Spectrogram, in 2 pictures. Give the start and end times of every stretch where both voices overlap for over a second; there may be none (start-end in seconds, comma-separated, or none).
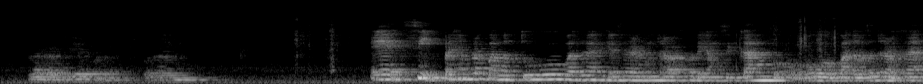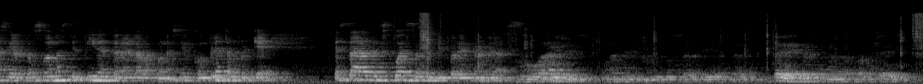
none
